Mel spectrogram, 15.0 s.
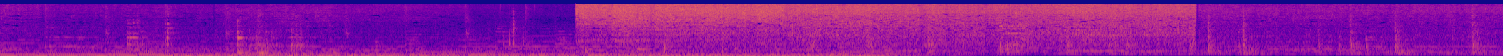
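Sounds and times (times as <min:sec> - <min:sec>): food sizzling in a pan: 0:00.0 - 0:04.2, 0:05.8 - 0:15.0.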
